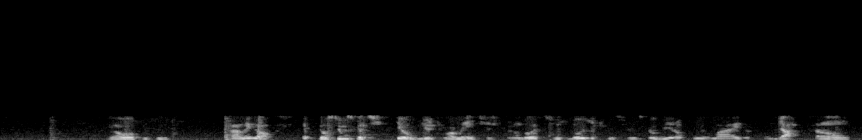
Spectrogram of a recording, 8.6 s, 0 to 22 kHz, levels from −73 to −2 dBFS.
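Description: A speech recording carried over a narrowband call path, with nothing above 4 kHz, fitting a G.711 mu-law link at 64 kbps. Room noise sits about 14 dB below the voice. Throughout, there are noise suppressor artifacts: the suppressor pulls the background down by about 21 dB in the pauses and lets it swell back under each phrase. On a spectrogram the noise floor pumps between dark gaps and lighter patches beneath the speech, speckled with isolated blobs of leftover noise. Speech cut by the noise suppressor happens at 1.36–1.69 s, 4.16–4.49 s, 4.75–5.73 s, 5.90–6.63 s, 6.82–7.18 s and 7.40–8.17 s. Here the suppressor mistakes soft parts of the voice for noise and ducks them by about 14 to 19 dB, deepest in the last stretch, so endings and quiet consonants sound swallowed. Each span loses only a fraction of its length, from a brief moment to roughly half a second. The waveform shows these as sudden notches in the envelope, and the spectrogram shows them as missing energy where the voice should continue.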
